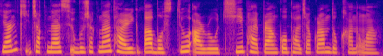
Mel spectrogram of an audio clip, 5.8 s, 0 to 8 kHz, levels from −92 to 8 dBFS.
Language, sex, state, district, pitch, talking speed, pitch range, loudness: Garo, female, Meghalaya, West Garo Hills, 225 Hz, 125 wpm, 210-250 Hz, -19 LUFS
